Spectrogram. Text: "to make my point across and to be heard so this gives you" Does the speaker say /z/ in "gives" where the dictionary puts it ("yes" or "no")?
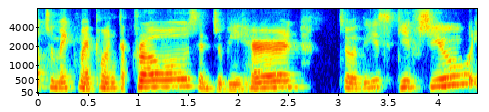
no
